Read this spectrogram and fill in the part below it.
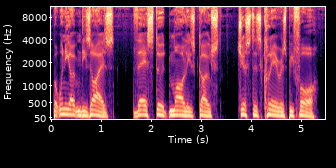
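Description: A man's voice: mid-range voice, measured pace, dark tone, no room sound, studio quality. A man narrating a scripted comic story in a wry, irreverent manner.

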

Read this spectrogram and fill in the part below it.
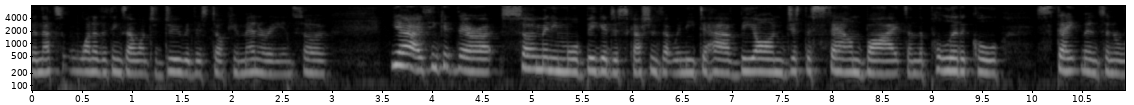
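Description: A woman, talking earnestly as a guest in a podcast interview, with many fillers and restarts. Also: medium pitch. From Australia. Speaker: guest filmmaker.

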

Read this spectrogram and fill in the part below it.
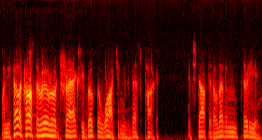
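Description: An actor playing a grave, matter-of-fact small-town doctor in a vintage radio drama. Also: male voice, mid-range voice, brisk, husky, dry recording, lightly acted. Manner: grave, factual. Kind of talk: 1940s-50s radio acting. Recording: muffled old radio broadcast.

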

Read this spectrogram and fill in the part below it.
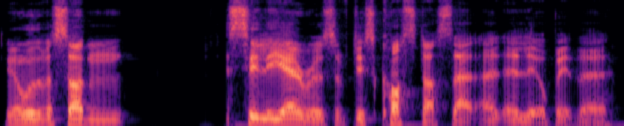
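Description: A man's voice: medium pitch, fast, fairly bright tone, clear, resonant tone, dry recording, clean studio sound. A man hosting a casual podcast about a football club, chatting in a rambling way with plenty of fillers. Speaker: podcast host. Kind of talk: casual fan podcast chat.

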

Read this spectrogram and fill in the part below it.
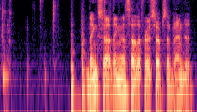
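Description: A man talking casually as a podcast co-host, in a halting, rambling way. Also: lowish voice, sing-song, creaky, noisy background. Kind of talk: casual chat.

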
